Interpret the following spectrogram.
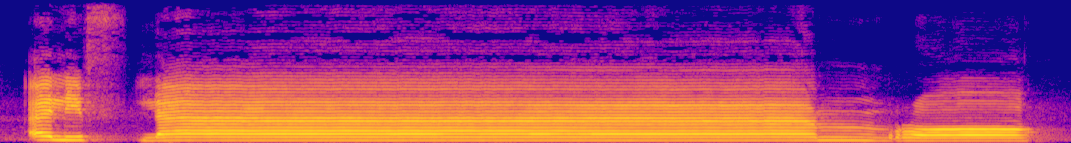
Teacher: کھڑی زبر چونکہ الف مدہ کے قائم مقام ہوتی ہے تو را کو ہم پھر 2 حرکات لمبا کریں گے. ٹھیک ہے، لام کو 6 حرکات لمبا کریں گے مد کی وجہ سے، اور را کو 2 حرکات لمبا کریں گے کھڑی زبر کی وجہ سے، کیونکہ کھڑی زبر الف مدہ کے قائم مقام ہوتی ہے اور اس کو ہم 2 حرکات کھینچ کر لمبا کرتے ہیں. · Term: مد لازم حرف مخفف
